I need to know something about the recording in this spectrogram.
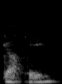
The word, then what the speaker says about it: Guppy: going to get guppy so I changed it it probably would have been unlikely unless yeah my surname rhymes with puppy but uh yeah it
